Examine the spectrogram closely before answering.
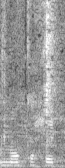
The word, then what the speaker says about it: molcajete: So food, our molcajete is a very popular one.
